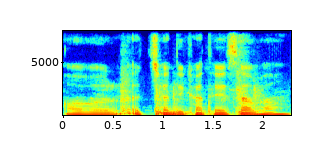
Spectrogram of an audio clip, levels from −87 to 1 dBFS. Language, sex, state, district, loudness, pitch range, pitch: Chhattisgarhi, male, Chhattisgarh, Raigarh, -17 LUFS, 125-135 Hz, 130 Hz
